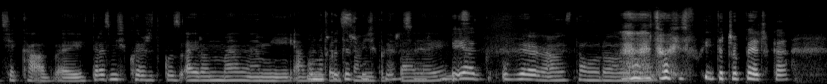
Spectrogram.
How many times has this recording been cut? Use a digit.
1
